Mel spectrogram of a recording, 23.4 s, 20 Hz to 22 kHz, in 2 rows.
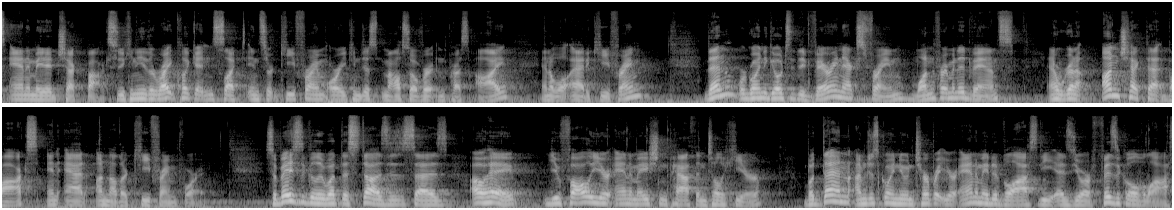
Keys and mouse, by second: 1.2-4.0 right drag, 4.0 i, 7.9 Right, 12.5 i, 15.4 Left, 15.5 Left, 15.9 Left, 16.0 Left, 16.4 Left, 16.6 Left, 17.0 Right, 17.2 Right, 17.6 Right, 17.8 Right, 18.2 Right, 21.2 Right, 23.0 Right.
